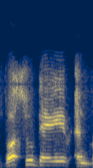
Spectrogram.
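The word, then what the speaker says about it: Vāsudeva: So Lord, there's Vasudev and Vasudev. Here it mentions, there's lots of things to mention here. Vasu with a long A, Vasudeva, is Lord Vasudev, the son of Vasudev with a short A.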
